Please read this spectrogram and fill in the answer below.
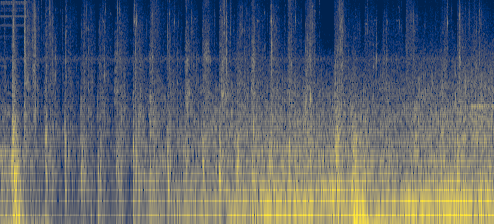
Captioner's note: engine revving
